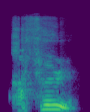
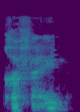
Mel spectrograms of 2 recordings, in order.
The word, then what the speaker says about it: Raphaël: qu'on appelle le tréma par exemple dans le prénom enfin elle est bien si g simple jeu doit prononcer raffle ou rafale le fait d'écrire le petit trimaran je prononce raphaël car le tréma veux dire ici exceptionnel exceptionnellement un plus un égale 2 repas et plus loin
